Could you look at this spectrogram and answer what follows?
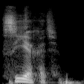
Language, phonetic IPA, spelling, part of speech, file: Russian, [ˈsjexətʲ], съехать, verb, Ru-съехать.ogg
- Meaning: 1. to go down, to slide down 2. to move (from a place of residence)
